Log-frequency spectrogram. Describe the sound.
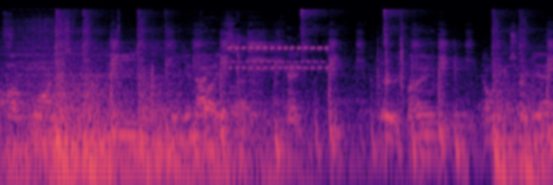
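A telephone rings once in a rapid, trilling electronic burst lasting about a second, clear and fairly close, with voices talking around it and a busy background underneath.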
